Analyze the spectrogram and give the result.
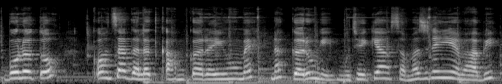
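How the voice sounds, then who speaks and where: A woman's voice: high-pitched, moderate pace, faint music behind, natural voice. A woman voicing a rebellious young bride-to-be who speaks indignantly and outspokenly. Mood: defiant.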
